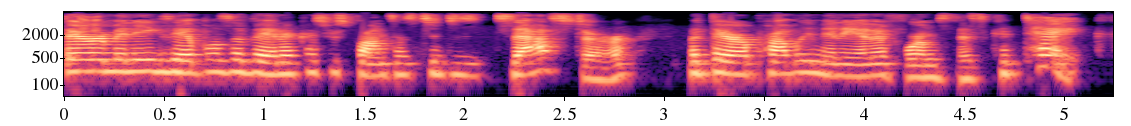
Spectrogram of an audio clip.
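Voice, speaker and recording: An American woman speaks thoughtfully in a reflective podcast discussion, halting and pausing between phrases. Her voice is medium-pitched, and the audio sounds dull.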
